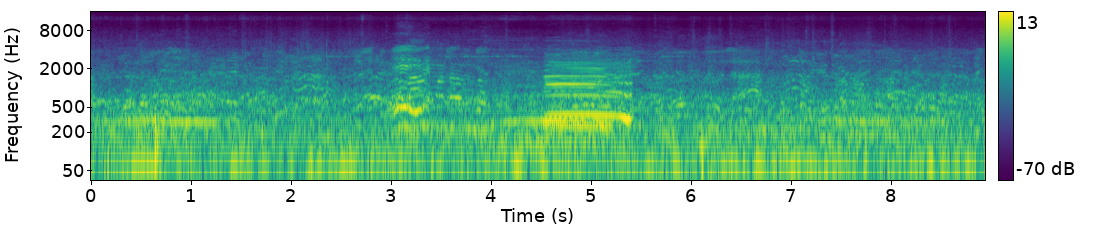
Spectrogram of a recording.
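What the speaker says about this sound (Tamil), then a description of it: "நல்ல பெரிய மாடுங்க" Cattle moo loudly a couple of times amid a busy outdoor crowd at the Uthangarai cattle market in Tamil Nadu, with people talking and chattering throughout the background.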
